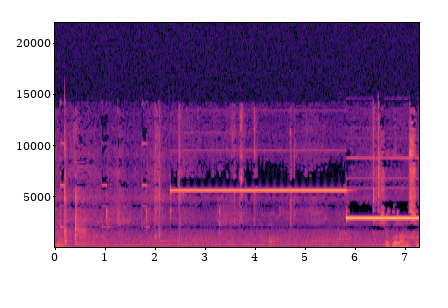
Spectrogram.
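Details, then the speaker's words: Zoll M Series defibrillator charging in synchronized cardioversion mode during calibration with an analyzer, both paddle buttons held until energy is delivered: steady high-pitched charging tone, then a higher continuous shock-ready tone, quiet room noise. "E mantenha seguro até que ele entregue a energia para o aqui cheque"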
